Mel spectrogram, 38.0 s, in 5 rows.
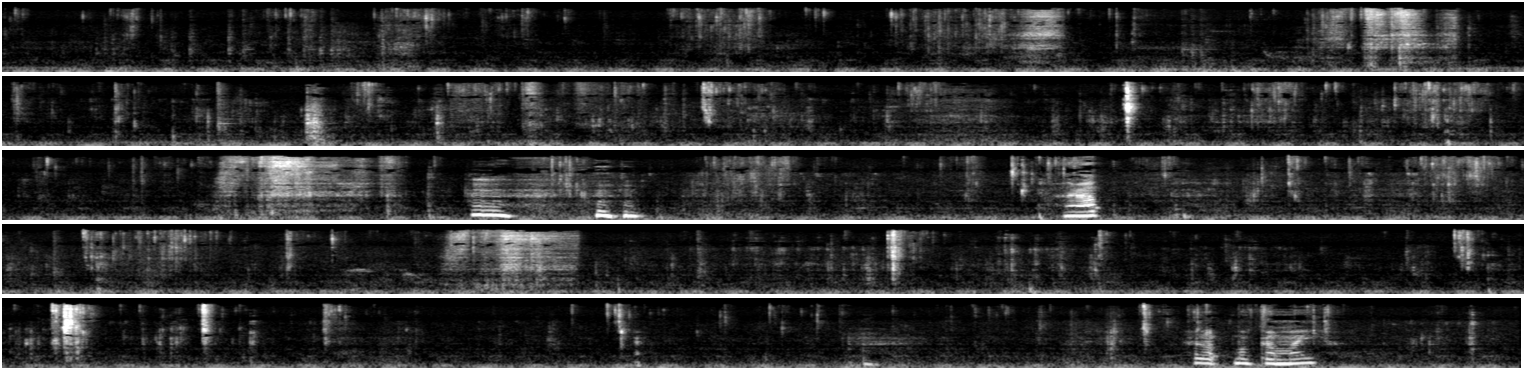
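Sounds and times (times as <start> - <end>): faint low hum: 0.0 - 38.0
person chewing with wet smacks: 0.0 - 38.0.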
